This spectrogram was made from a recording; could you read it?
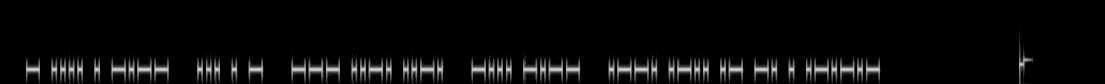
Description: Morse code, heard as a keyed tone, about 28 wpm, 700 Hz. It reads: THEY SET OFF BY PLANE.
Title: Sentences from Top 1000 Words - Review Part 3 - 28wpm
